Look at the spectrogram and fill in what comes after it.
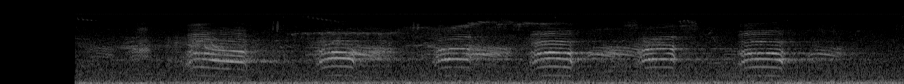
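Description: A bird calling repeatedly: about six drawn, arched calls, roughly one a second, over a steady low rumble.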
